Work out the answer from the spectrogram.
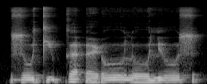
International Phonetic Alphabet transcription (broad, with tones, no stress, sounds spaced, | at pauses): z o˨ tʲ u˨ k ɐ˦ ʔ əː˨ ɽ oː˧ l oː˨ lʲ oː˦ s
